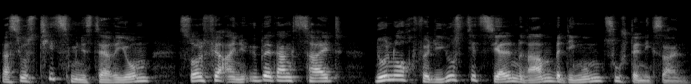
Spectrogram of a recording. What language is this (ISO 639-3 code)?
deu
